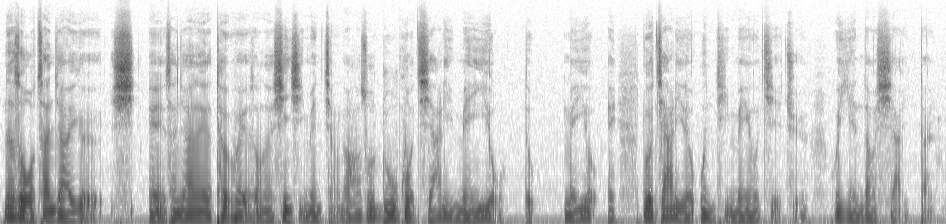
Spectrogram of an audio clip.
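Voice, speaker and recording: Fast-talking deep-voiced man, blunt. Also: no echo. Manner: blunt, candid storytelling with casual swearing. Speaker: podcast host. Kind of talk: personal faith testimony.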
